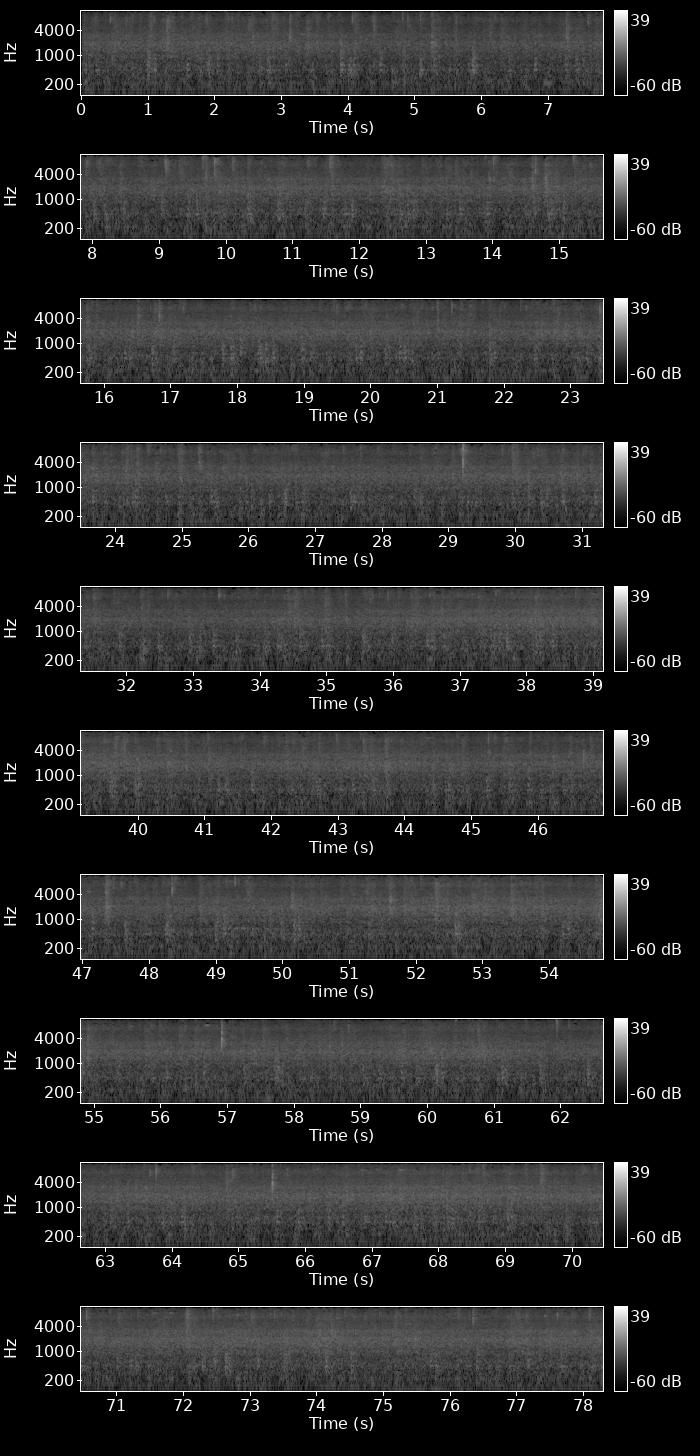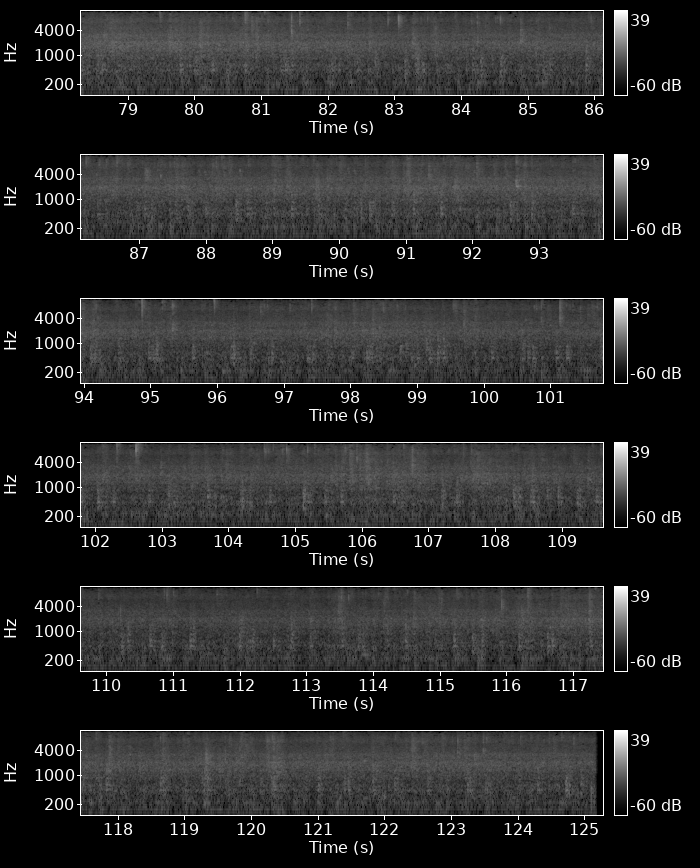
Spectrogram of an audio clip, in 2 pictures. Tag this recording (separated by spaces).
field-recording nature rain storm thunder-storm weather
